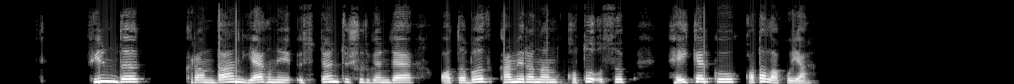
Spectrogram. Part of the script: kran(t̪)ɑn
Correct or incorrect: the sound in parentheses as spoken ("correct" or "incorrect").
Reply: incorrect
